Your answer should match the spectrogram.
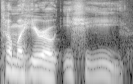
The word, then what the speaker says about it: Tomohiro Ishii: Versus the Elite, Eddie Kingston, Alex's favorite wrestler, and Tomohiro Ishii.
